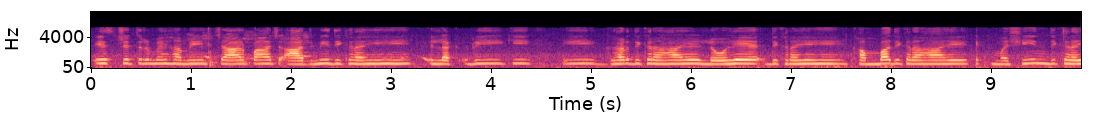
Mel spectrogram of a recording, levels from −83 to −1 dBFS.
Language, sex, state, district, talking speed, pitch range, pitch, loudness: Hindi, female, Uttarakhand, Tehri Garhwal, 155 wpm, 230-245 Hz, 235 Hz, -17 LUFS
